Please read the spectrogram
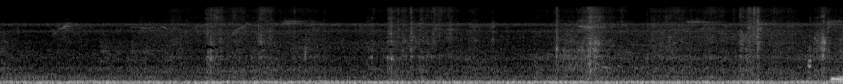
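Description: A steady low rumble with a few faint rustles and snaps as monkeys climb through leafy branches.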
